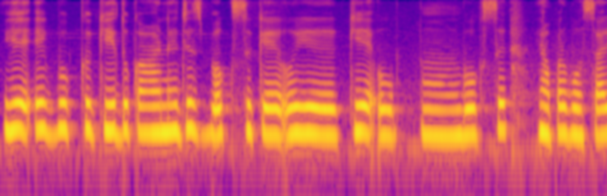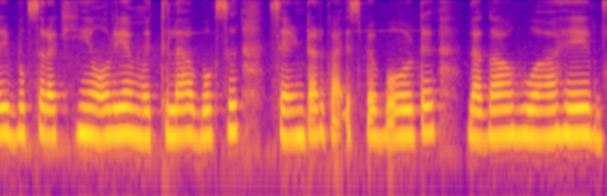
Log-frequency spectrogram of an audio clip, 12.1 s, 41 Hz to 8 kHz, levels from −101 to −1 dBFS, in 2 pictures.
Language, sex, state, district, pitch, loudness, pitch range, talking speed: Hindi, male, Bihar, Madhepura, 220 Hz, -13 LUFS, 210-230 Hz, 145 wpm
